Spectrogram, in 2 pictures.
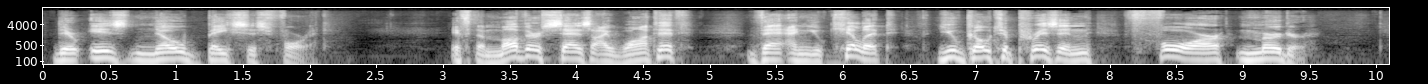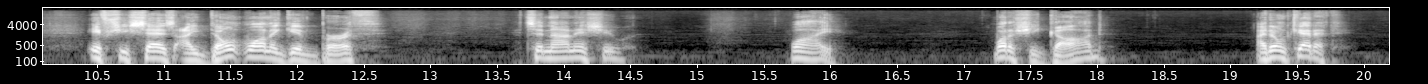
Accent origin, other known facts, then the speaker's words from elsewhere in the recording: New York, United States; born there; I was born in New York, a Jew, and went to Columbia.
